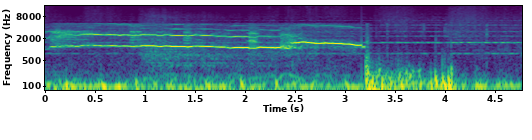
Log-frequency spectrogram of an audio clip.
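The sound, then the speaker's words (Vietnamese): A woman cries out as she loses her grip on the railing and falls down the stairs from the second floor to the first. Her long, wavering, high-pitched scream lasts about three seconds before breaking off. “Cô chỉ kịp kêu lên một tiếng.”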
